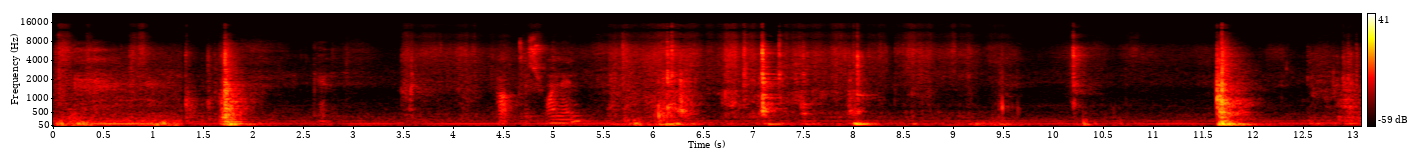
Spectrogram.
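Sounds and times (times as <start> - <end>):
fabric rustling: 3.5 - 4.6.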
